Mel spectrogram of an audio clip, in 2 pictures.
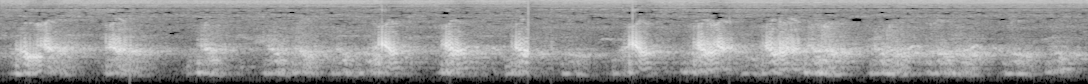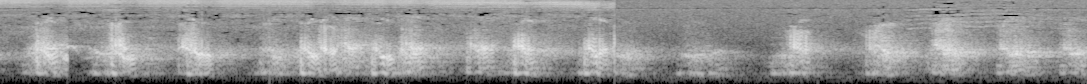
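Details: Günther's frogs at South River Valley in a busy chorus of short, coarse barking calls, nearly three per second, several individuals overlapping, with a thin high hiss fading midway.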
